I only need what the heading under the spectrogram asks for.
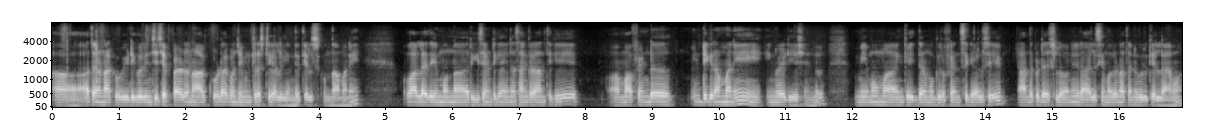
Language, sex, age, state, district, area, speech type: Telugu, male, 18-30, Telangana, Ranga Reddy, rural, spontaneous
